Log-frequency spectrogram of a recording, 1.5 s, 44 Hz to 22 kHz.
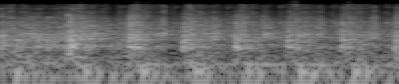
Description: VW 2.0 Petrol running on as low as 1 cylinder intermittently.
